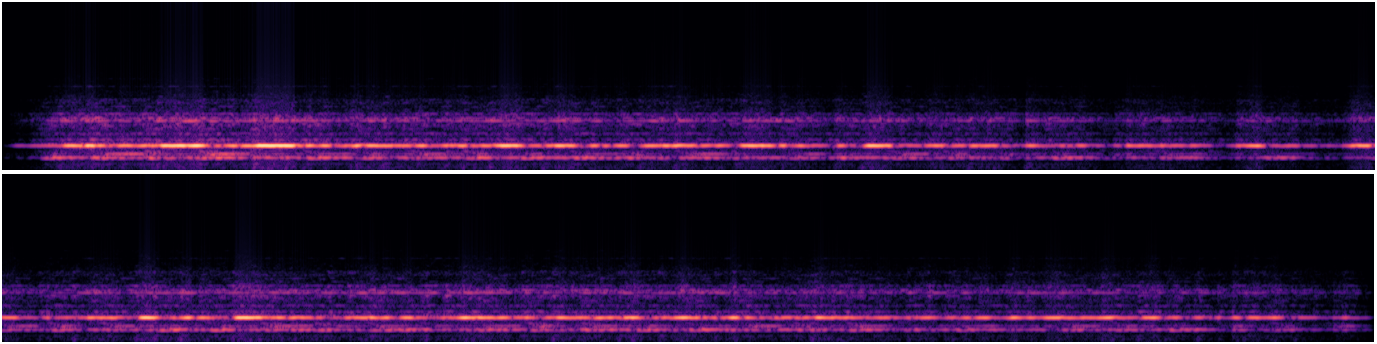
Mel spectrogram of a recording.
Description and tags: Making weird sounds on a modular synthesizer.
